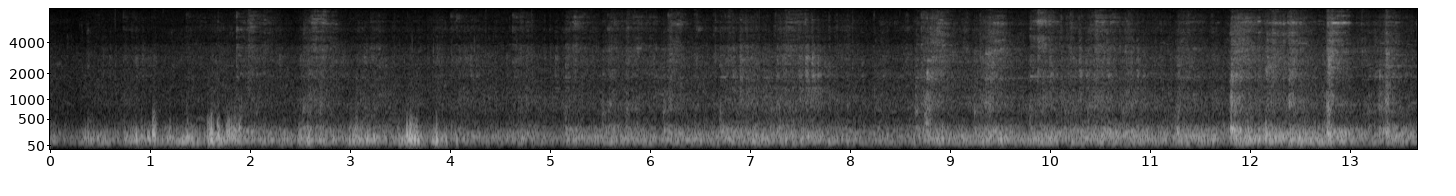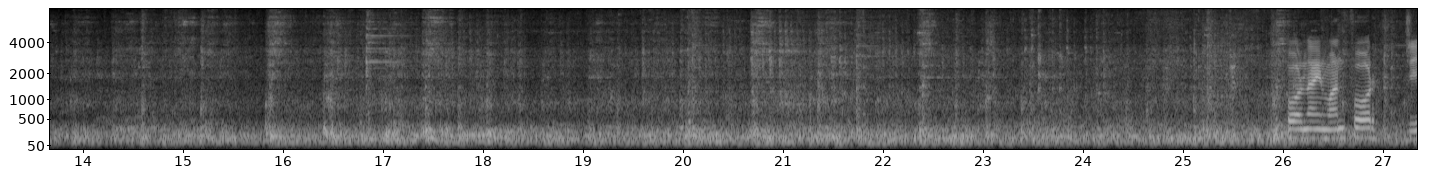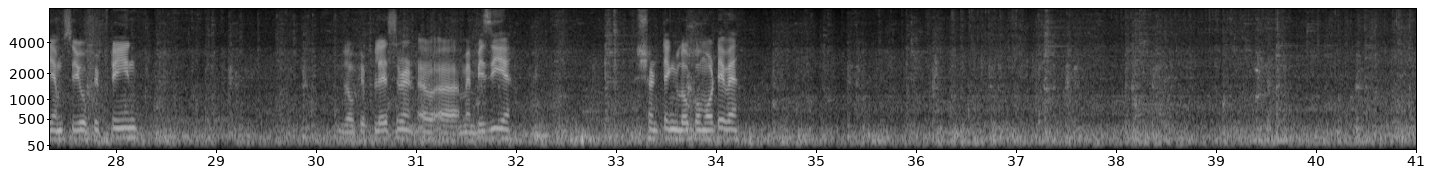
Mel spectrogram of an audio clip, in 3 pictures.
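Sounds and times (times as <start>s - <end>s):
freight wagons low running noise: 0.0s - 41.0s
wheels clacking over rail joints: 0.4s - 41.0s.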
